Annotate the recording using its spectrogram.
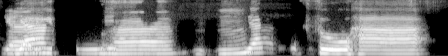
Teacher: bukan su tapi tu yang ujung lidah menempel gigi seri atas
